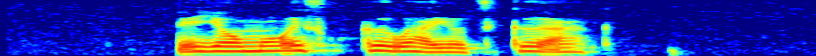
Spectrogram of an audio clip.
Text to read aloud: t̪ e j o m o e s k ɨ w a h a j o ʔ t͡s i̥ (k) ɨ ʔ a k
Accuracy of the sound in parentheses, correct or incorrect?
correct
